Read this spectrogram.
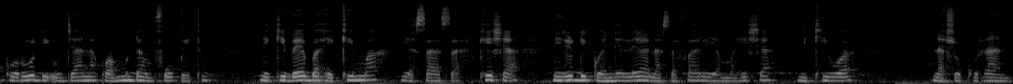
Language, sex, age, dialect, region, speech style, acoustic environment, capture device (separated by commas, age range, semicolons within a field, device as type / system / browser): Swahili, female, 35-44, Kenya - Mombasa, Kenya, happy, silence, desktop / Windows / Chrome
